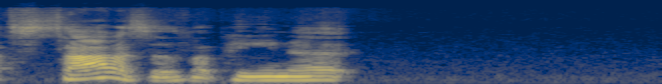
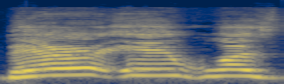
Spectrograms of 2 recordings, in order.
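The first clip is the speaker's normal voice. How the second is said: loud outburst; 8 semitones higher, 9 dB louder, slower than usual. Real, not acted. Streamer reacting, loud outburst.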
